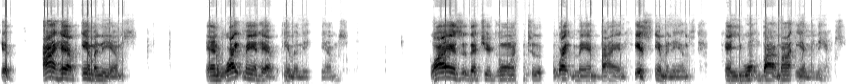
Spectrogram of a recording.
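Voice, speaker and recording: An older man giving an unscripted public address, reminiscing in a halting, deliberate way with frequent hesitations. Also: mid-range voice, poor audio. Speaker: community speaker recounting his experience as a pioneer.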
